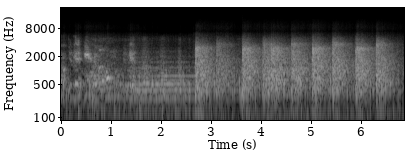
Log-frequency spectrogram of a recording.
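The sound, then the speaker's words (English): Outlaws riding out of the brush at a wagon: a rough, shouting voice gives way to a loud volley of about seven or eight gunshots fired over the travellers' heads, sharp cracking bursts in an uneven rapid sequence, each leaving a brief rumbling tail, as the wagon horses are dragged to a stop. “the outlaws rode out of the brush, shooting over their heads and dragging the wagon horses to a stop.”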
